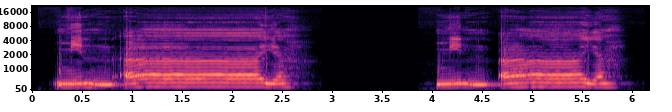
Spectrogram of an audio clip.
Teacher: ada Hamzah setelahnya ada Alif Hamzah ini berbaris di atas jadi ini kita baca dua harakat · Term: mad badal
